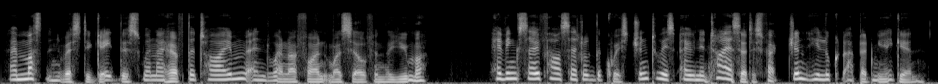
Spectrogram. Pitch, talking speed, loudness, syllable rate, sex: 185 Hz, 215 wpm, -18 LUFS, 5.9 syllables/s, female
